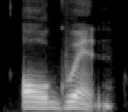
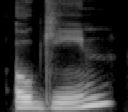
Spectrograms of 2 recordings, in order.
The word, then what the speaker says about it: Alguin: It was that the AI voice could not say my last name, Alguin. It kept spitting out Alguin. It sounds ridiculous, I know, but as soon as we made that one tiny fix, spelling it out phonetically, Ogin, the whole thing just started working perfectly.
